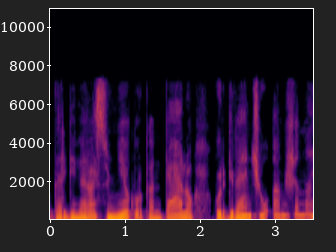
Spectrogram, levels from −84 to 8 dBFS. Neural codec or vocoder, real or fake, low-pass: codec, 16 kHz, 2 kbps, X-Codec, HuBERT features, trained on balanced general audio; fake; 7.2 kHz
